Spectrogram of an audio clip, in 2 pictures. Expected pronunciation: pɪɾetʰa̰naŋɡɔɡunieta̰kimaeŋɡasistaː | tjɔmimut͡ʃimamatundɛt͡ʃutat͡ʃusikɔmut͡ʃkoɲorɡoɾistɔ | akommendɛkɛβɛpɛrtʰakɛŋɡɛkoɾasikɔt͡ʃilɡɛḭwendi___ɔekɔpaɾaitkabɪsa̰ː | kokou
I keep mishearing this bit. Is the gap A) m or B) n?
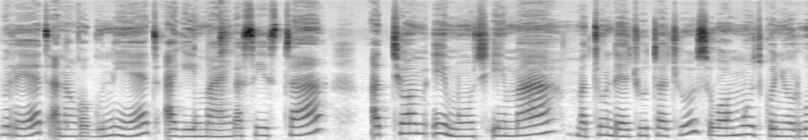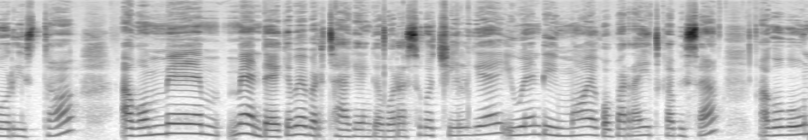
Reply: A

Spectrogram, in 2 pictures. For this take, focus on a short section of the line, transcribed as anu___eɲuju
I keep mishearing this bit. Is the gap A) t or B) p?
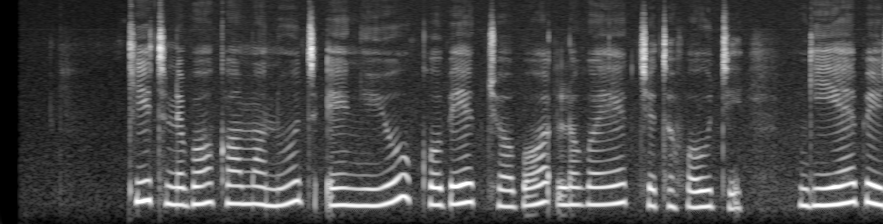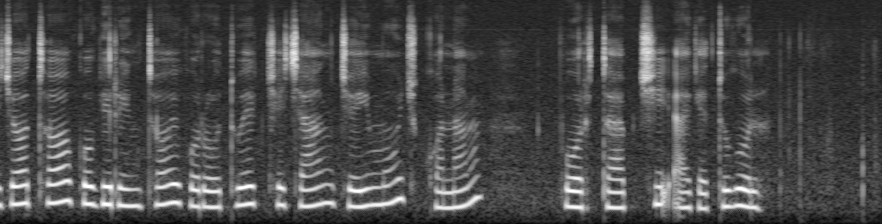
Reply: A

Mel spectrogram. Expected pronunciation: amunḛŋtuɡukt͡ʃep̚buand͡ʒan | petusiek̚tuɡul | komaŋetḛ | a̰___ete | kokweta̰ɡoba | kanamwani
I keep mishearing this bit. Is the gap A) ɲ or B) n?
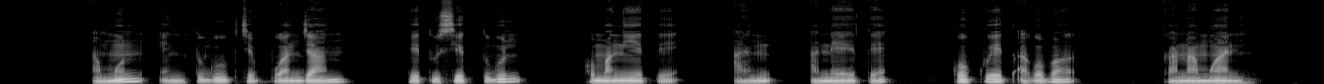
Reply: B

